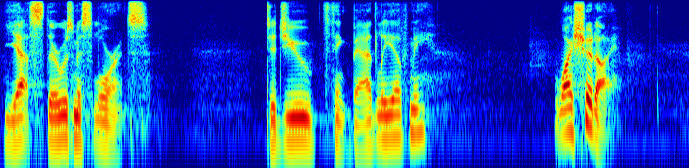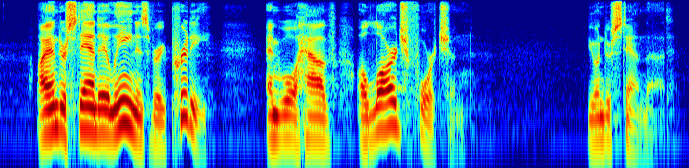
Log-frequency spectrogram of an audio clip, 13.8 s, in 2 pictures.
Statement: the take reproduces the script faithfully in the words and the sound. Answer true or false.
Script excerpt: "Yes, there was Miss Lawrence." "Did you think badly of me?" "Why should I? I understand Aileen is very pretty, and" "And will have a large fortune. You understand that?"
false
